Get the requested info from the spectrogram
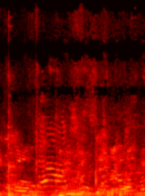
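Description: Overlapping, indistinct voices of several people talking at once, with one higher voice standing out near the middle.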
